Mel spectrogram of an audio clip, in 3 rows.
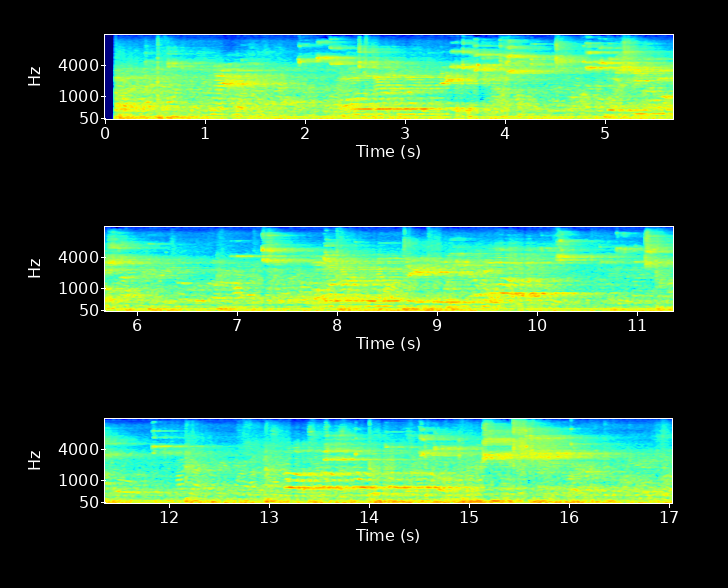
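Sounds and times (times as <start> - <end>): players' voices echoing: 0.1 - 17.0
sneakers squeaking: 0.1 - 17.0.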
